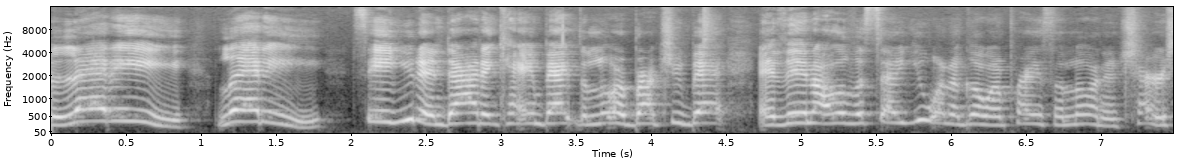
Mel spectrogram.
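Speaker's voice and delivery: high, loud church auntie scolding Letty; sassy church lady. Retold or imitated. Church lady teasing Letty at service, loud and high.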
